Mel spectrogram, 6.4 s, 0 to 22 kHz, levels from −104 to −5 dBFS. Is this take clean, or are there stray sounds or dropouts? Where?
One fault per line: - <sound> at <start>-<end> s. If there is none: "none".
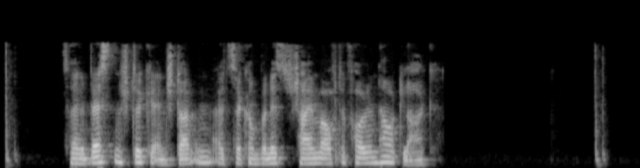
none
